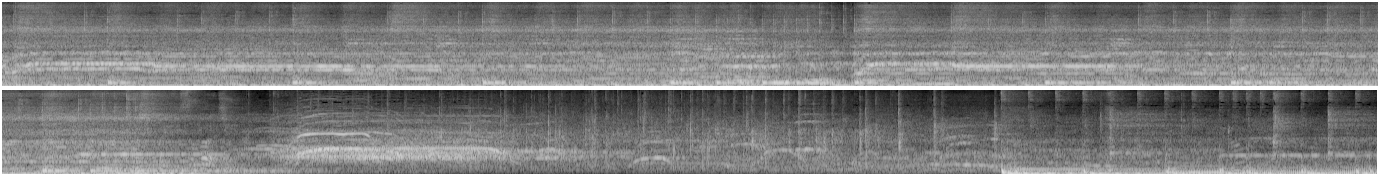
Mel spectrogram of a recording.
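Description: Live rock band playing loud through a concert hall PA, with distorted electric guitars, bass, drums and vocals. About two-thirds of the way in the band drops away to a held vocal note and a quieter passage. Near the end the full heavy sound crashes back in.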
